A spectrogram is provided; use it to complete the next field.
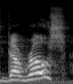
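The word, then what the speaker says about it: דָּרֹשׁ: And it is, but it's pronounced a little bit differently. It is Darosh Darosh.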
